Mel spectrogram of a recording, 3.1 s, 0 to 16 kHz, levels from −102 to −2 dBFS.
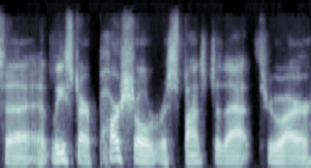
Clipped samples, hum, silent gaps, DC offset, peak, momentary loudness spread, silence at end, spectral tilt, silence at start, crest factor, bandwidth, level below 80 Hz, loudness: under 0.1%; none; none; under 0.1%; -2 dBFS; 6 LU; 0 s; -4 dB/octave; 0 s; 16 dB; 12.5 kHz; -44 dBFS; -17 LUFS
